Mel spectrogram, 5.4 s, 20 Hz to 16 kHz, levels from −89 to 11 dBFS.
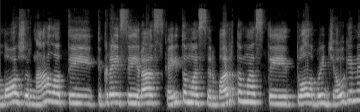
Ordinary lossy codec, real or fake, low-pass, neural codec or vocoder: AAC, 96 kbps; real; 14.4 kHz; none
